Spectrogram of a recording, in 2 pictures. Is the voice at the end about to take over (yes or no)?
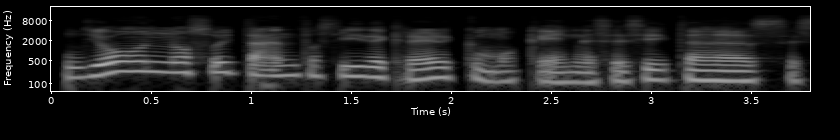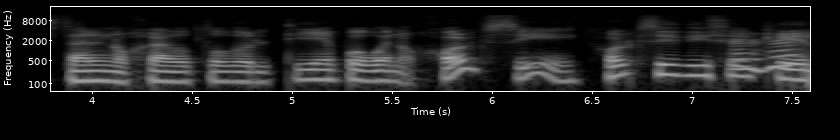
no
